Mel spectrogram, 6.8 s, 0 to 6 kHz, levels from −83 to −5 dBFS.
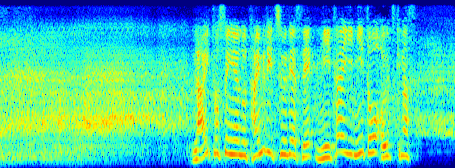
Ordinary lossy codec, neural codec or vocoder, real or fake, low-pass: none; codec, 24 kHz, 0.5 kbps, DualCodec; fake; 5.4 kHz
